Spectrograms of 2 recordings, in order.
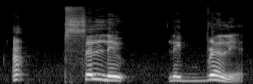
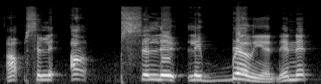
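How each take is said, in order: First: Very slow "Absolutely brilliant" in a put-on British voice, stress on "Absolutely"; British accent. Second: High, slow "absolutely brilliant, isn't it?" in a put-on British voice; British accent. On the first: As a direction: drag it out like a posh Brit. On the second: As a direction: ham up a posh Brit. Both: Shown as a demonstration. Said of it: "saying absolutely in a British accent".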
